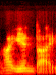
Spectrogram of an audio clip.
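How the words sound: The name is pronounced the British way. "we say it Hyundai in Europe"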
